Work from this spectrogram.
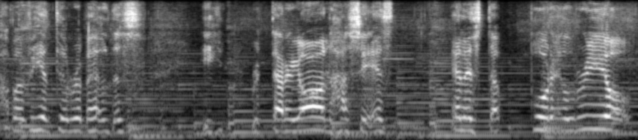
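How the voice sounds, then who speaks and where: A man voicing a wounded Mexican officer, halting and gasping in pain, in a dramatic storybook reading. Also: high voice, little pitch movement, pitched above the performer's own voice. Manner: strained, halting, speaking Spanish through gasps. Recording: guitar music behind the voice.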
